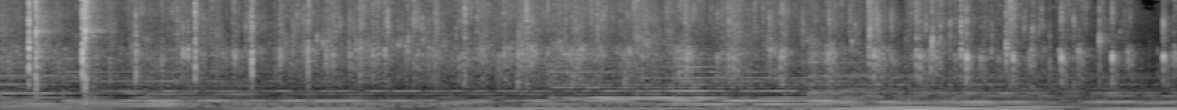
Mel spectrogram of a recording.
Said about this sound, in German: einen riesen Applaus geben.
